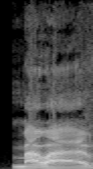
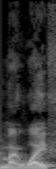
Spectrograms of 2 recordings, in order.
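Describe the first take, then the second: First: It is said in a Borat impression. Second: It is said in his normal voice.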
